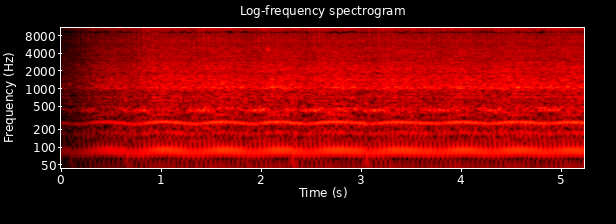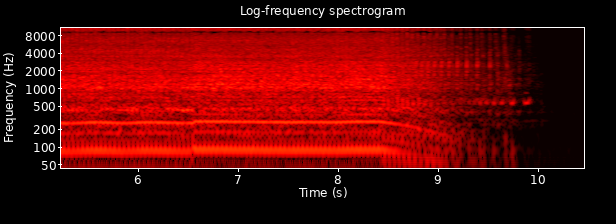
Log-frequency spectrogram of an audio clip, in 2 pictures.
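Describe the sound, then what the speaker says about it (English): A walk-behind lawnmower engine runs at a steady loud drone right after starting, smoking blue from fogging oil left in the cylinder after winter storage, then cuts off and winds down near the end. "This mower is blowing out blue smoke when it starts"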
